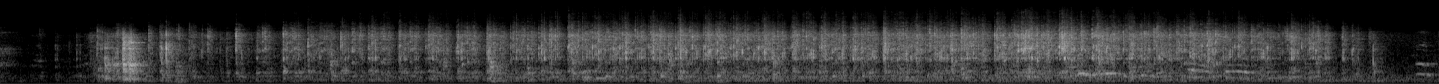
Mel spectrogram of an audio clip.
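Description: A whisk clatters rapidly against a bowl, beating a liquid.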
